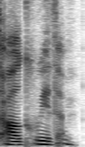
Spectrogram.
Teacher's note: Th sound is voiced.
